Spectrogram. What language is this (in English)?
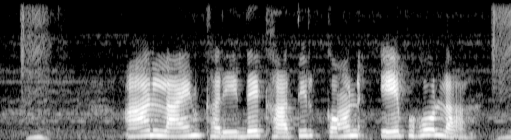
Bhojpuri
